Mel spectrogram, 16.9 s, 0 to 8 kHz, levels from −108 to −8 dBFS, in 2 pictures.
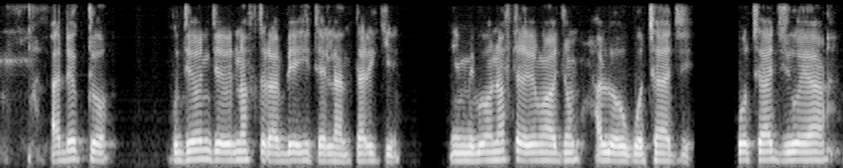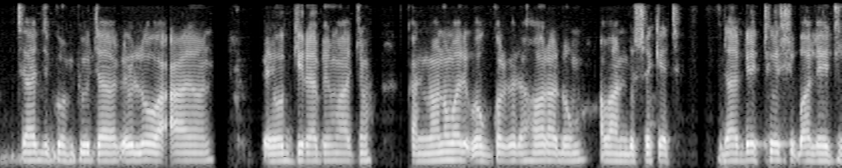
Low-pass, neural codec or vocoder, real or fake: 7.2 kHz; codec, 16 kHz, 8 kbps, FunCodec, trained on Chinese and English, 25 frames a second; fake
